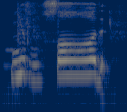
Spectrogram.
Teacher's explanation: ini ro-nya adalah ro tafkhim. Dia dibaca tebal karena ro sukun didahului kasrah dan setelahnya dia bertemu dengan huruf isti'la berupa shad. Kemudian mirsad ini adalah bacaan mad arid bisukun dan di situ juga ada qalqalah kubra.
